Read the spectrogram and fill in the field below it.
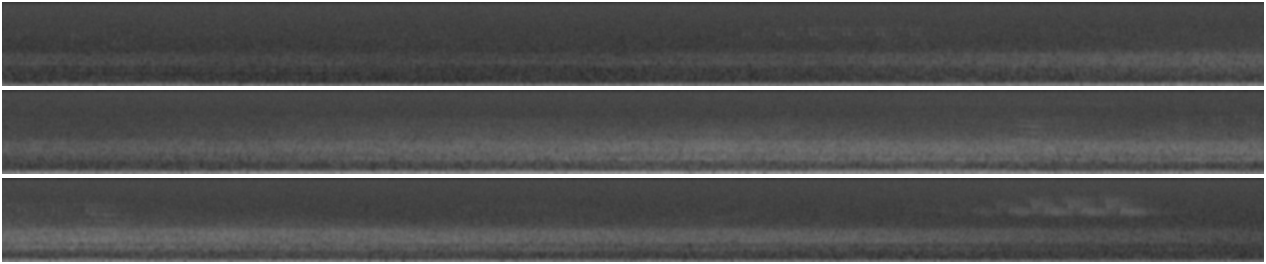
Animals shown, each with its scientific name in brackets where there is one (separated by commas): Ovenbird (Seiurus aurocapilla), Blue Jay (Cyanocitta cristata)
